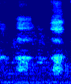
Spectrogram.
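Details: Chicken with a cold (respiratory infection), with nasal discharge, swelling and a "khek" cough, breathing with effort: two short, hissing, wheezy breath noises, labored noisy breathing.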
